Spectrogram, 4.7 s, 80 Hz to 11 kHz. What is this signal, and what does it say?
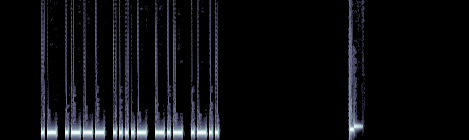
Morse code, heard as a keyed tone, about 40 wpm, 700 Hz. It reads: AJ4KL
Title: USA Call Signs - 3x Character Spacing - 40wpm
